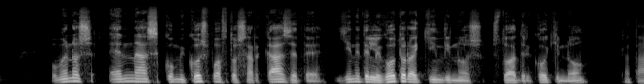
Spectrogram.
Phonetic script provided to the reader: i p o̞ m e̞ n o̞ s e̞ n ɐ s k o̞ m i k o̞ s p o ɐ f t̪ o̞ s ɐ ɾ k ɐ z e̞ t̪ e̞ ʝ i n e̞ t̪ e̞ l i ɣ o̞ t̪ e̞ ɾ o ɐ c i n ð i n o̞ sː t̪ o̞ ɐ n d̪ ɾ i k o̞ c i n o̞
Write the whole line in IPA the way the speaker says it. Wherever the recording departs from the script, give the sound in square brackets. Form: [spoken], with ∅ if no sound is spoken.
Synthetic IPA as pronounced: [e] p o̞ m e̞ n o̞ s e̞ n ɐ s k o̞ m i k o̞ s p [u] ɐ f t̪ o̞ s ɐ ɾ k ɐ z e̞ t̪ e̞ ʝ i n e̞ t̪ e̞ l i ɣ o̞ t̪ e̞ ɾ o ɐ c i n ð i n o̞ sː t̪ o̞ ɐ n d̪ ɾ i k o̞ c i n o̞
